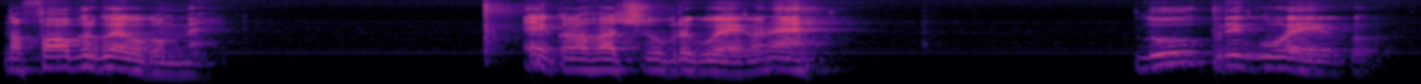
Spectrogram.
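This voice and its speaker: A man with a southern Italian Pugliese accent giving crude, mocking, casual comic commentary in dialect, repeating drawn-out catchphrases. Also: mid-range voice, animated, a little hiss or hum. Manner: mocking, crude, swearing freely. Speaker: commentator of dubbed TV episodes.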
